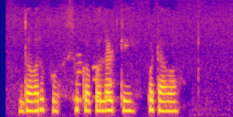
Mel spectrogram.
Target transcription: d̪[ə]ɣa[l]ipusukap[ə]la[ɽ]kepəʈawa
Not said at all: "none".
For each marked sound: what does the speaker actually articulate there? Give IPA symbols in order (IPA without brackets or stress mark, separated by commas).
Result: ə, ɾ, ə, ɽ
